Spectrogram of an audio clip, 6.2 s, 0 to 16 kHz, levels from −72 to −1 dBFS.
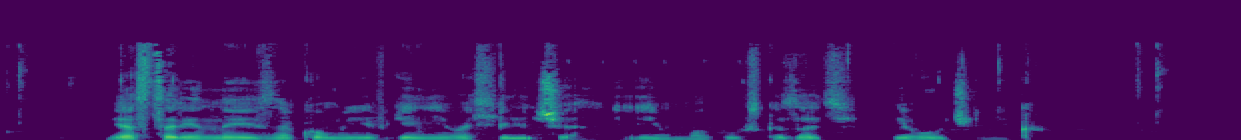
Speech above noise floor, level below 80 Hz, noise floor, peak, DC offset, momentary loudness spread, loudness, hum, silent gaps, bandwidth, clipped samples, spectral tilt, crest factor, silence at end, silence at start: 31 dB; -58 dBFS; -60 dBFS; -4 dBFS; under 0.1%; 16 LU; -28 LUFS; none; none; 11.5 kHz; under 0.1%; -3 dB/octave; 24 dB; 0.4 s; 0.1 s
